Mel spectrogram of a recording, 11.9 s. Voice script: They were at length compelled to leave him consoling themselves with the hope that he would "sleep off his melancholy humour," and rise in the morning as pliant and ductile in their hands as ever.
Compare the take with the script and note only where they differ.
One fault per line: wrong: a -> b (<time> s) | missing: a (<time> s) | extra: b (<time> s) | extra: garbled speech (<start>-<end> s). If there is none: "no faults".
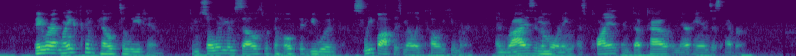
no faults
